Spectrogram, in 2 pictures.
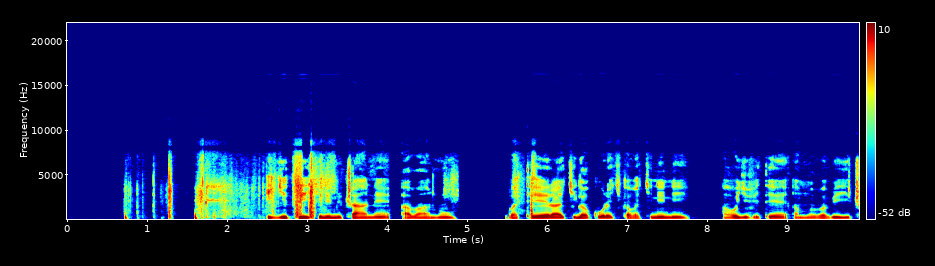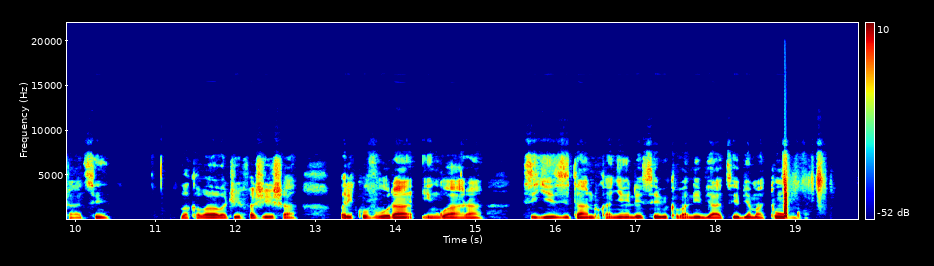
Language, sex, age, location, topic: Kinyarwanda, male, 50+, Musanze, agriculture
